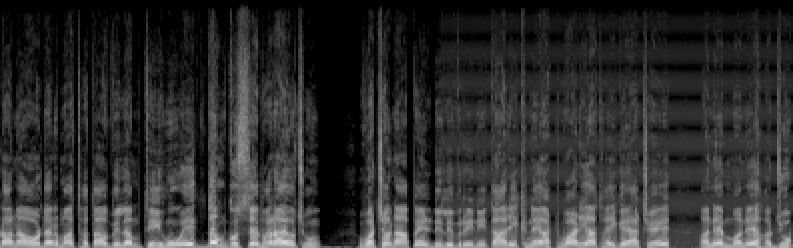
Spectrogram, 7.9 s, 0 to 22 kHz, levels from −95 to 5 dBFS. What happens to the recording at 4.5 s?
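At 4.5 s a DECT cordless phone buzz is present. It starts at 4.39 s and runs to the end at 7.94 s. A nearby DECT unit transmits a burst every 10 ms, and the audio circuit rectifies it. The result is a thin 100 Hz buzz with many harmonics, faint, roughly 40 dB below the speech.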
